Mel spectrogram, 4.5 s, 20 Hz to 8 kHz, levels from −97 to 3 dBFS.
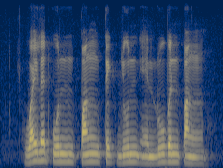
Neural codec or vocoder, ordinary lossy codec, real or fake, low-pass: none; Opus, 24 kbps; real; 7.2 kHz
